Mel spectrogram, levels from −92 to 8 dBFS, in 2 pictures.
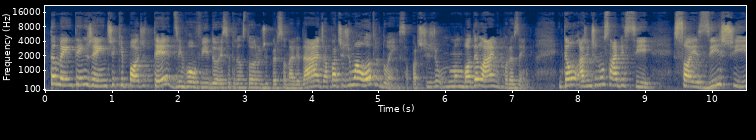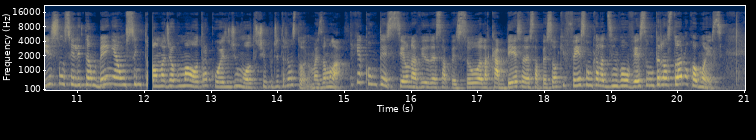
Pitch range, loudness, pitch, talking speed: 210-300 Hz, -18 LUFS, 255 Hz, 210 wpm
